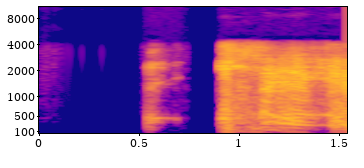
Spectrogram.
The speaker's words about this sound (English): Sorry. I had a little cough there again.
